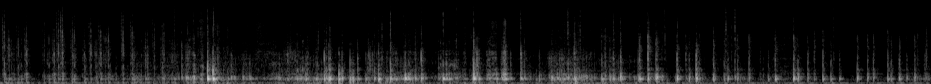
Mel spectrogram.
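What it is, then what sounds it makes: Hollow leather hard case. Long red-painted nails tap and scratch the top of a hollow, reddish-brown croc-embossed leather hard case with a brass clasp, lying flat. Quick, dry clicks and scraping patter come in dense, uneven bursts over a hollow, low-mid resonance. Each tap dies away almost at once, and the sharpest tap lands around two seconds in.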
